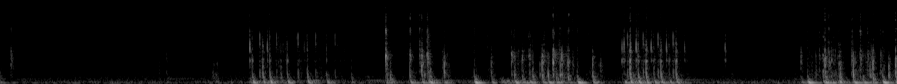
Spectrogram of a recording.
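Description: Fingertips type rapid taps on a compact electrostatic-capacitive keyboard with cat-face plastic keycaps in cream, brown and pink, resting on a wooden desk. Quiet, low, thocky keystrokes come in bursts with brief pauses between, each tap short with little ring.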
